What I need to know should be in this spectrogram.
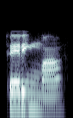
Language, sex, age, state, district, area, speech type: Tamil, male, 18-30, Tamil Nadu, Thanjavur, rural, conversation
